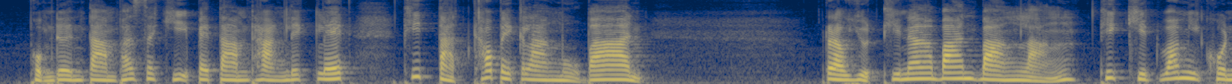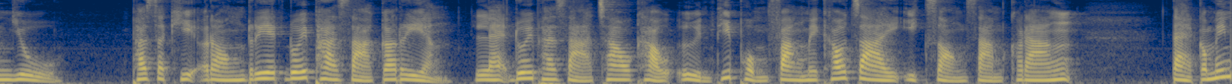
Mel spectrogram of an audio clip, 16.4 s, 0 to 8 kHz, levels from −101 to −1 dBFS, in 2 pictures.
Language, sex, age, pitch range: Thai, female, 30-49, 155-195 Hz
